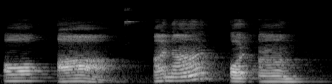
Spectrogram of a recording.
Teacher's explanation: ओ, आ जो होता है ये कंठ से उच्चारित होता है, कंठ। उसके बाद ई, जब इमली और ईख कहते हैं तो जीभ तालू वाले भाग पे हल्की सी स्पर्श होती है, ई।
